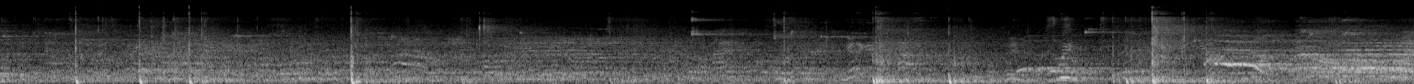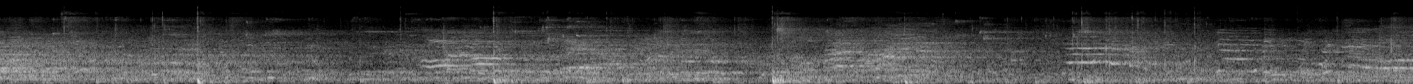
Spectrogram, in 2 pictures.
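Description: Volleyball being played: scattered sharp slaps as the ball is hit off hands and forearms and strikes the floor, with players calling out to each other, echoing in a large hall.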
